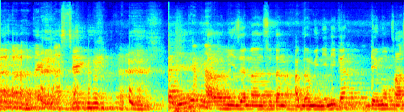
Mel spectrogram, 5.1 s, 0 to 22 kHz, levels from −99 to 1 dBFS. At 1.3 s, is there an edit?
no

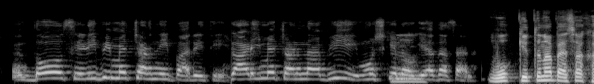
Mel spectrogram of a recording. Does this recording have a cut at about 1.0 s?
no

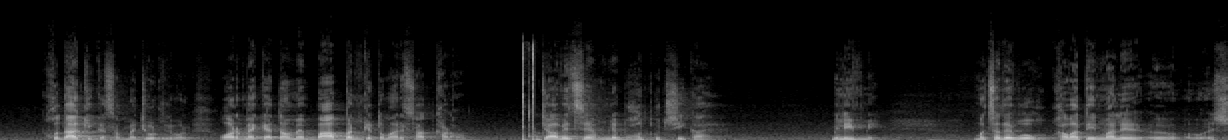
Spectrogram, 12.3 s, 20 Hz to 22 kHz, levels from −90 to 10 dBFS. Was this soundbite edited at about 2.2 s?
no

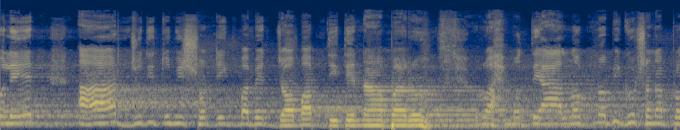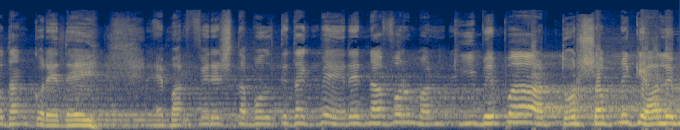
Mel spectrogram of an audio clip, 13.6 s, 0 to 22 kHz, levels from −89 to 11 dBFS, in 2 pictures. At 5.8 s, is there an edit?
no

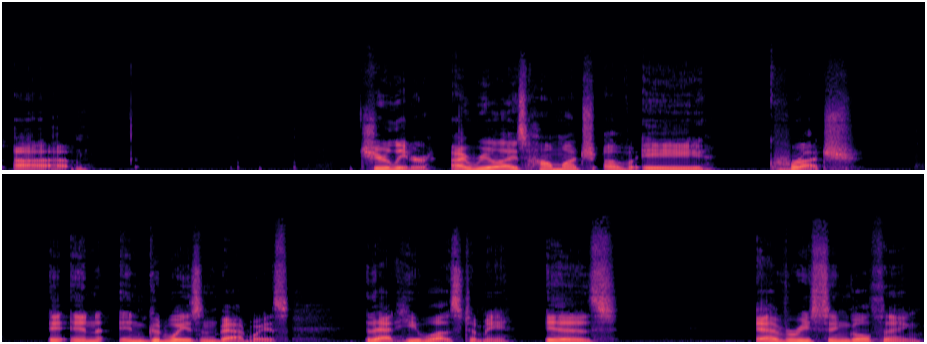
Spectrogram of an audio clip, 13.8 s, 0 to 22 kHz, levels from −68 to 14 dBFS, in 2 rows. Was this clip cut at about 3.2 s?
yes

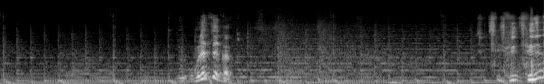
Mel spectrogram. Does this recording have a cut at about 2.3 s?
yes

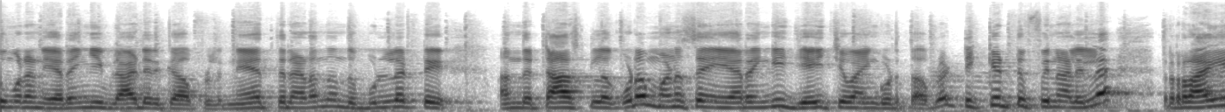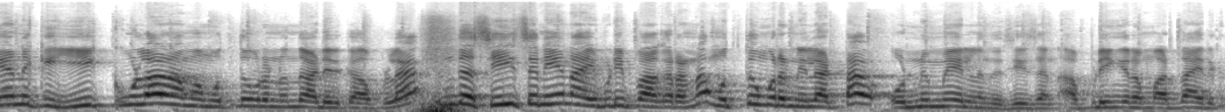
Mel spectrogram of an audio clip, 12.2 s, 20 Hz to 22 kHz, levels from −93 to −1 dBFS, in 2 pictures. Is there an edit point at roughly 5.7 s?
no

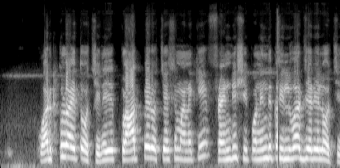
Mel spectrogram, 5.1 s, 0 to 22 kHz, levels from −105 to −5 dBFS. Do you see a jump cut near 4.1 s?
yes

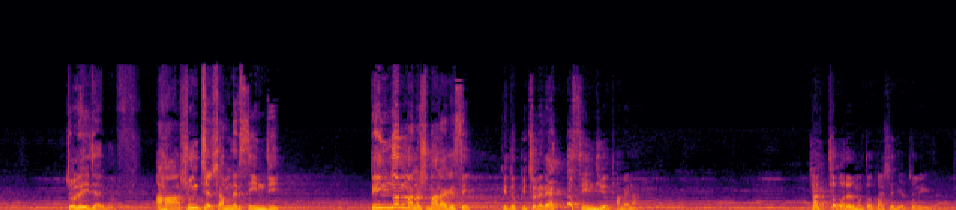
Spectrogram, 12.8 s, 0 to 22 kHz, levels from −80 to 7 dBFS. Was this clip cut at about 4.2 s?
no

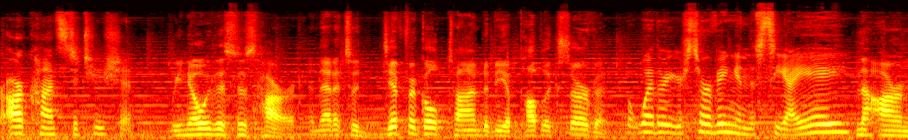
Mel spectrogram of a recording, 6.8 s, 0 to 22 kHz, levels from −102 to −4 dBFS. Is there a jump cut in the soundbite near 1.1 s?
yes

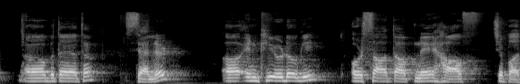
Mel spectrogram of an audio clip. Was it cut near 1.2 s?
yes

